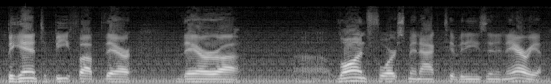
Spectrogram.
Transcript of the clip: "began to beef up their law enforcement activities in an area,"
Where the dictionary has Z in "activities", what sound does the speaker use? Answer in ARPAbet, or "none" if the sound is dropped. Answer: Z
